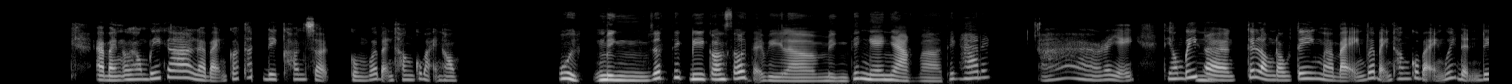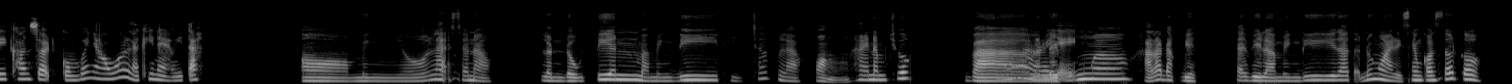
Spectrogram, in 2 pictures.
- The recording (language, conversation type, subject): Vietnamese, podcast, Bạn có kỷ niệm nào khi đi xem hòa nhạc cùng bạn thân không?
- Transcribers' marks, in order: in English: "concert"; in English: "concert"; tapping; in English: "concert"; in English: "concert"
